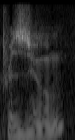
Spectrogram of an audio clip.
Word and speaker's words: presume: How many syllables are in external? 3. Stress on the second.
